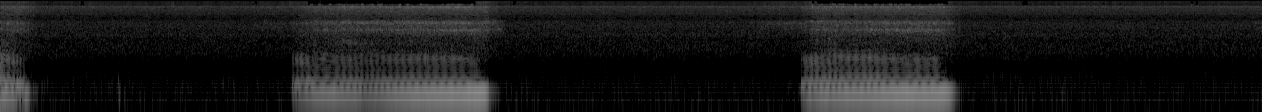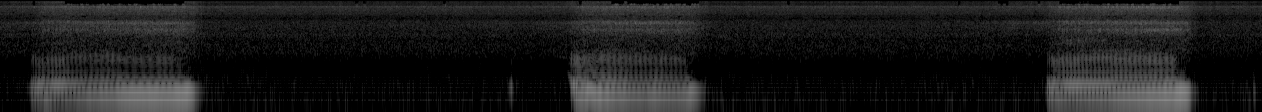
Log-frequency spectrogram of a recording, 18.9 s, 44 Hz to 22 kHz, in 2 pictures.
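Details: Sleeping cat: regular low, buzzy snores with quiet gaps between, about 17 breaths a minute, in a quiet room; snoring.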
